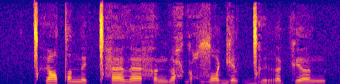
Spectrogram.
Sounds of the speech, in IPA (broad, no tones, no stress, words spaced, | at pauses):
ǀʰɨtˤɨne ǀʰæðæ hɐŋðeħɡʏħ zˤʏɡʲæl ɡ͡ǀɨrɐ kʲɐn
